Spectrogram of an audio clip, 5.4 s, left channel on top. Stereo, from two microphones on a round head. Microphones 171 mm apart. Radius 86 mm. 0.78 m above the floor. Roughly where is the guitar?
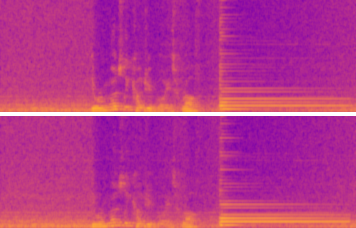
Left.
